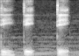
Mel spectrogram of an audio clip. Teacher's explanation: when you say d it's voiced meaning your vocal cords vibrate try it put your hand on your throat and say d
